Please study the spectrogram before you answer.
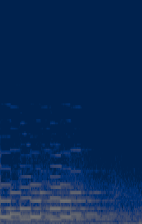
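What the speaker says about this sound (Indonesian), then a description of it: "Ada telepon Mas." Phone ringtone chirps in a car showroom, a short melodic run of bright electronic tones over about a second, fairly faint, then fading into low background rumble.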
